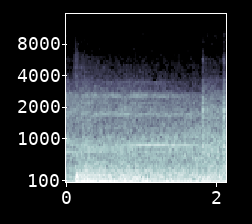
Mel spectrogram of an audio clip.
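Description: Sound design of a TV news programme's opening titles: a deep rumble that comes in suddenly just after the start, over dramatic theme music.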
